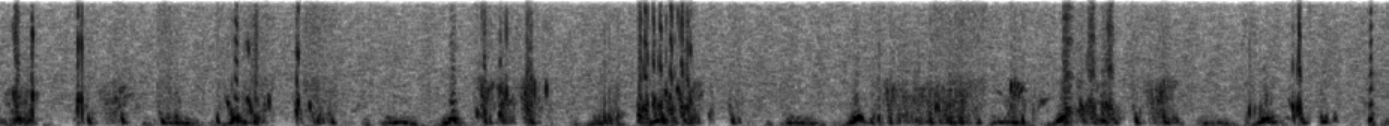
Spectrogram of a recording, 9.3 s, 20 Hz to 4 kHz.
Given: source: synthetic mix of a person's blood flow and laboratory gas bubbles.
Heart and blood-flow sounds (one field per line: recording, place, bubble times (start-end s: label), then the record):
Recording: Doppler ultrasound of blood flow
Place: precordium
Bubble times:
0.00-0.28 s: bubbles
0.50-0.91 s: bubbles
1.05-1.23 s: bubbles
1.44-1.84 s: bubbles
1.96-2.27 s: bubbles
3.17-3.70 s: bubbles
3.97-4.19 s: bubbles
4.27-4.79 s: bubbles
4.87-4.98 s: bubbles
5.81-7.05 s: bubbles
7.10-7.52 s: bubbles
7.54-7.89 s: bubbles
8.29-8.50 s: bubbles
8.59-8.75 s: bubbles
8.79-8.95 s: bubbles
9.12-9.21 s: bubbles
9.24-9.27 s: bubbles
From the record:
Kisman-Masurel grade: 332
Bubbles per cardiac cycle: rolling drumbeat, 9 or more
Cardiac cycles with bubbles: 50 to 99%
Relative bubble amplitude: moderate (0.250 to 0.450)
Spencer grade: 3 (all of the cardiac periods contain showers or single bubble signals, but not dominating or overriding the cardiac motion signals)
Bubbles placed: anywhere in the cardiac cycle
